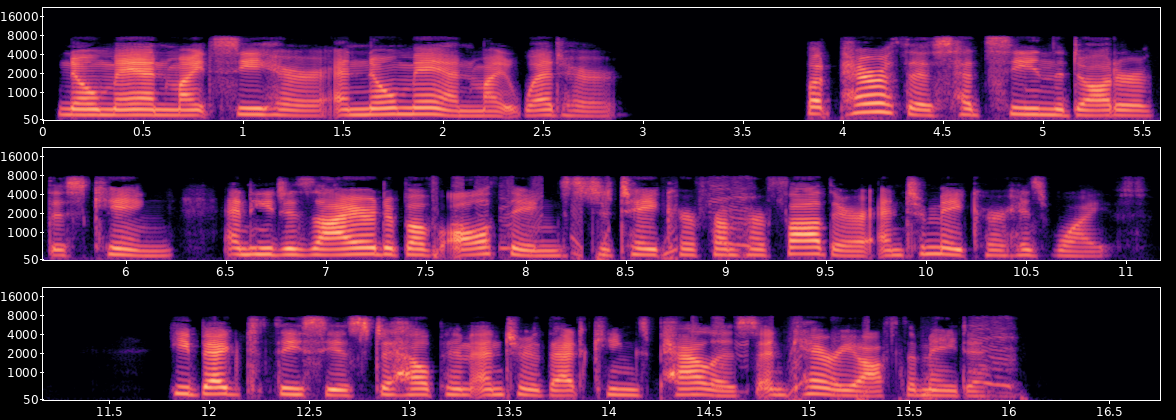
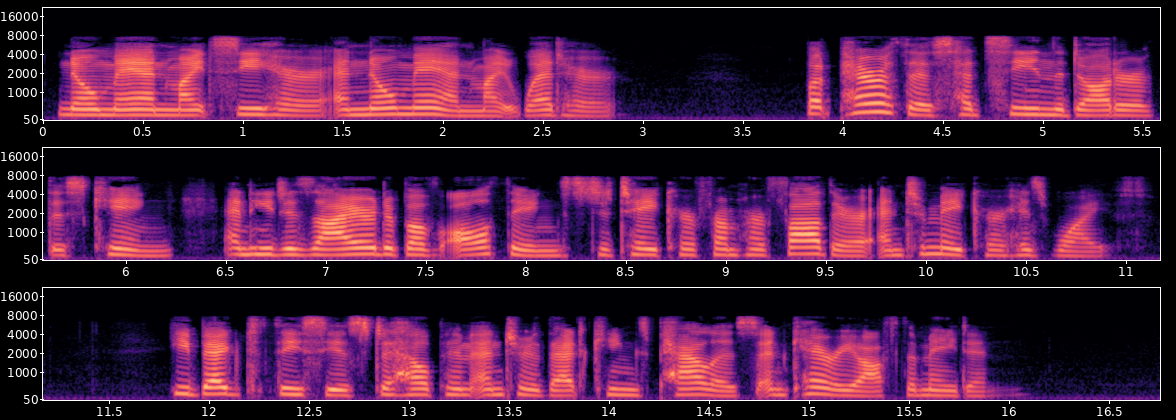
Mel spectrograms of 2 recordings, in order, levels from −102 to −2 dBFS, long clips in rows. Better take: second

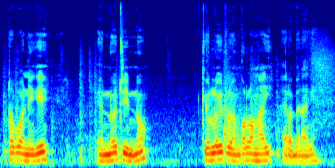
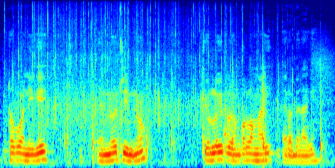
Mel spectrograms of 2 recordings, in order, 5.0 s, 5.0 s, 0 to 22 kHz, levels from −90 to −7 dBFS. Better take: first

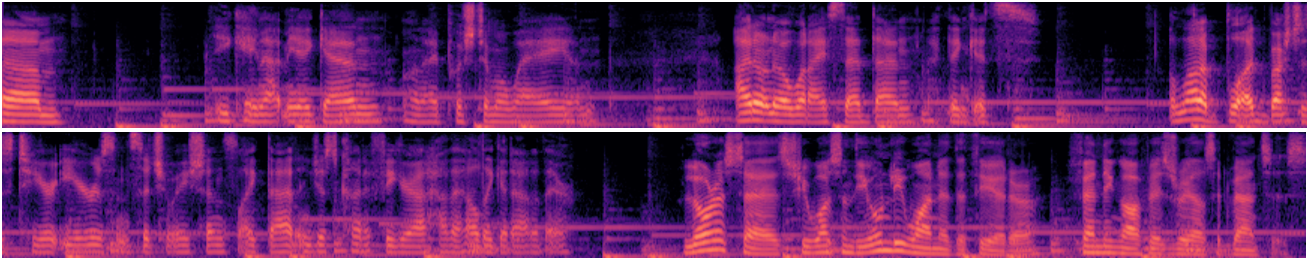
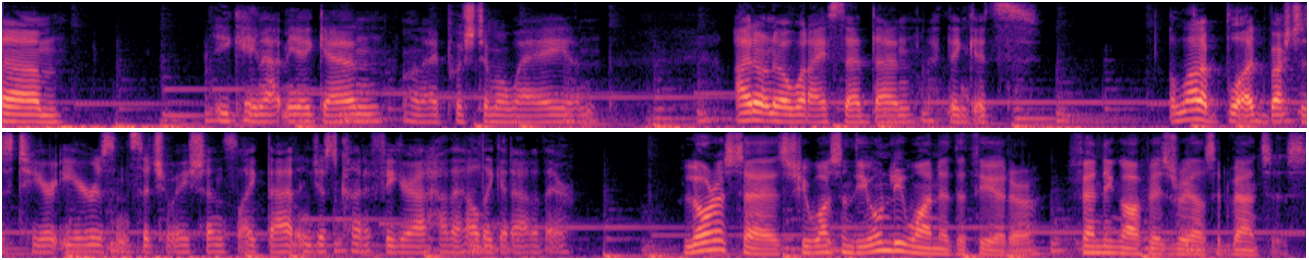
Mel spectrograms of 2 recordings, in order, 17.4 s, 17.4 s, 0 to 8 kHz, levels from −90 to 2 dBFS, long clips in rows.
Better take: first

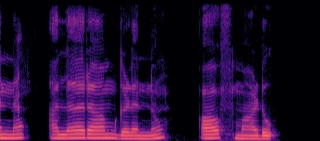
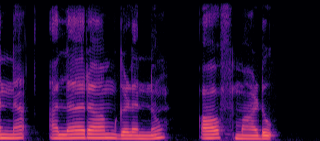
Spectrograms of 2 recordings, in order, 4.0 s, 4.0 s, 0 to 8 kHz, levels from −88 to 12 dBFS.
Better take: second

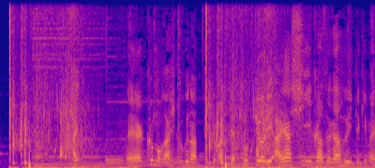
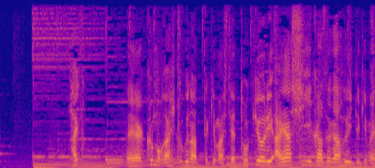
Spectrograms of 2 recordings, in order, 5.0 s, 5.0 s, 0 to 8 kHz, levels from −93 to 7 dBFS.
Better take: second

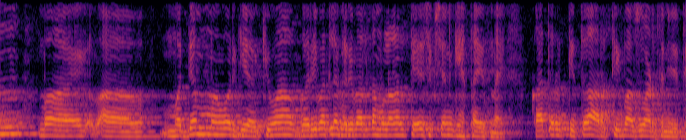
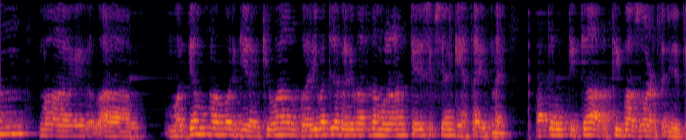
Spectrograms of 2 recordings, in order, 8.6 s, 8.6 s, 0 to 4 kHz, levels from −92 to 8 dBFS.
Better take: first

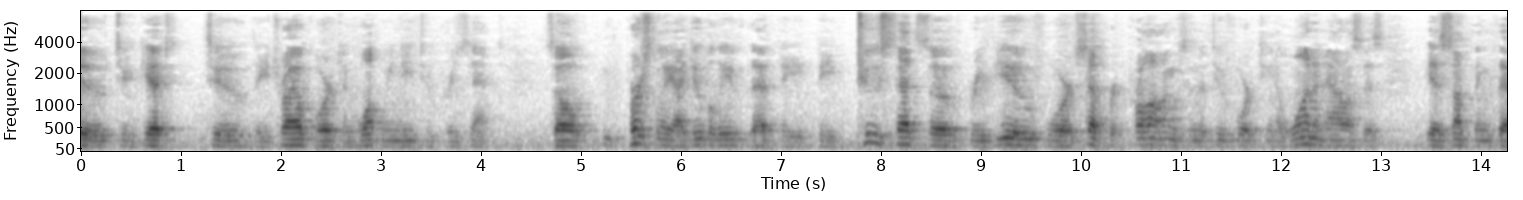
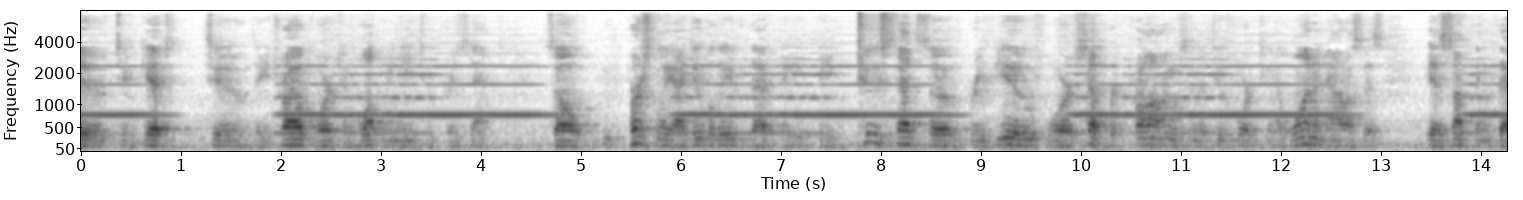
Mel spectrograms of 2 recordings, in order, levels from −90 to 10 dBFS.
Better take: first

